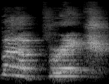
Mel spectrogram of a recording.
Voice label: Damage Soldier Female, Battle Barks; Dialog; en; Sinecure

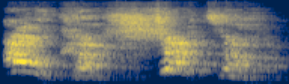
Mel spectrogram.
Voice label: Attack Heavy Tech, Soldier Female, Battle; Dialog; Barks; Sinecure

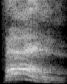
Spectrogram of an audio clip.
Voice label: Attack Normal Soldier Female, Battle Barks; Dialog; Sinecure

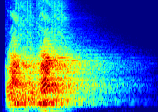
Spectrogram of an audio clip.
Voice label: Banter; Warframe; Clem; en

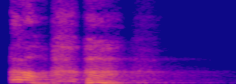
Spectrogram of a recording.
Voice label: Operator Voice; Operator Mission; Generic Land

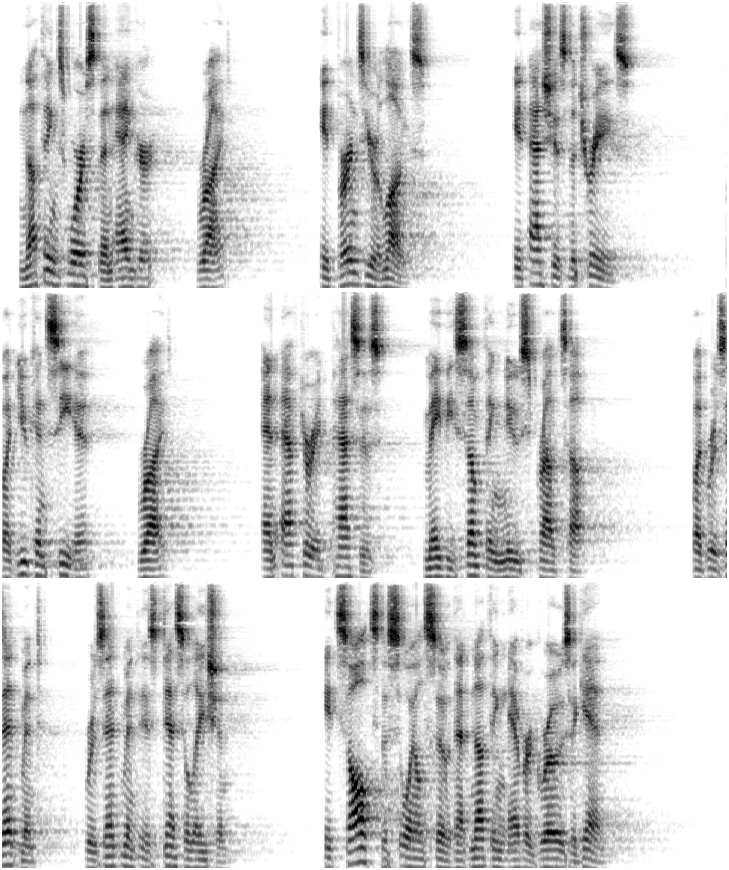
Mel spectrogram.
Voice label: Envy Adult, en, Dialog; Warframe; Duviri Paradox Quest

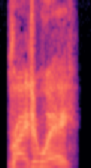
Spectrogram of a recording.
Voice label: Crew Accept, Female; Dialog; en; Warframe; Railjack Crew; New Loka

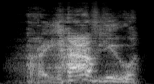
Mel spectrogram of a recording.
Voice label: Enemy Spot, Barks Battle; Warframe; Dax; Dax Knight

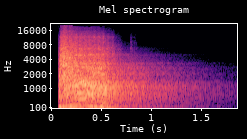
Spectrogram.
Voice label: Necramech Melee Pain, Barks; Warframe

